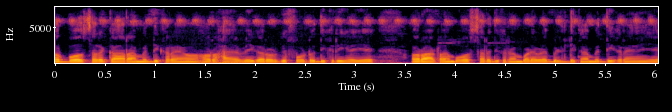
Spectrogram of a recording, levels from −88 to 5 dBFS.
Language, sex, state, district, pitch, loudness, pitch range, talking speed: Hindi, male, Bihar, West Champaran, 125 Hz, -18 LUFS, 125-130 Hz, 280 wpm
